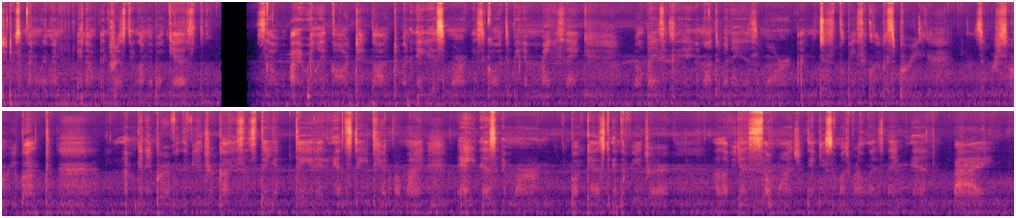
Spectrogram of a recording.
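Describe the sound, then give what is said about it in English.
Breathy ASMR-style whispering continues steadily for the whole stretch, soft and intimate, with one brief silent pause near the start and faint crackly mouth and rustling sounds mixed in; effects were added to make it sound creepier. “So yes guys, I really hope you enjoyed my ASMR.”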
